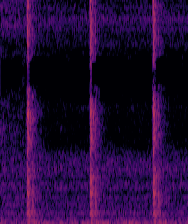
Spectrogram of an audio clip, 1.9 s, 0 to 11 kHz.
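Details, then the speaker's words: Chinese 12 V diesel air heater in a snowmobile trailer, battery-powered, at startup after the glow-plug cycle: the fuel dosing pump gives three crisp, evenly spaced clicks about 0.66 s apart over a low hum; normal. "And what you're gonna hear, the pump will start kicking on. It starts making a little clicking noise."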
